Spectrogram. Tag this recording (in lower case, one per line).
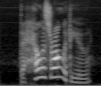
speech
female speech
human voice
